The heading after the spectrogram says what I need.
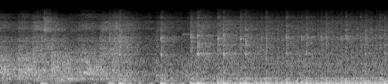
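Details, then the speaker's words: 1951 Ford 8N tractor, started in neutral after carburetor work: a lumpy, uneven idle with beats dropping out; a misfire from a couple of misplaced spark plug wires, and it sounds better after swapping them. "all right we're not running on all cylinders there were a couple spark plug wires that looked like they weren't in the right spot"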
